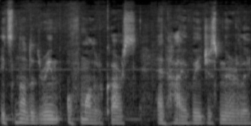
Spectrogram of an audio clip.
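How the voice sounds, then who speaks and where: A man with a non-native accent speaks at a moderate pace, his fairly low pitch held in fairly even intonation. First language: not English. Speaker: student. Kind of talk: student presentation narration. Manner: unpolished diction.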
